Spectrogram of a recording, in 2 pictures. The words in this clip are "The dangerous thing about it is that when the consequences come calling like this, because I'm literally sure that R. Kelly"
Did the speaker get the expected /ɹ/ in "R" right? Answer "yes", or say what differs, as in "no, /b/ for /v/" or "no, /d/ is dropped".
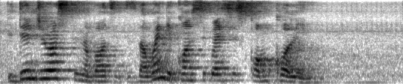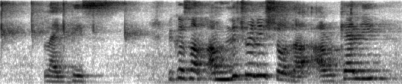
no, /w/ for /ɹ/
